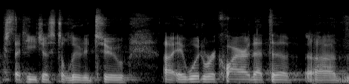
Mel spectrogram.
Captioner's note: none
